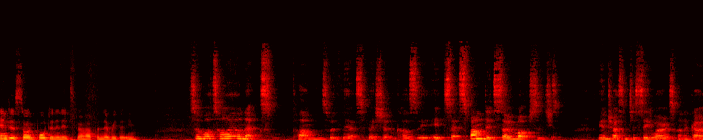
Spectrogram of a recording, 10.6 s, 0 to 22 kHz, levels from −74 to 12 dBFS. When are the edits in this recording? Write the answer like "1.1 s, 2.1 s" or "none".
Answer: 8.3 s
